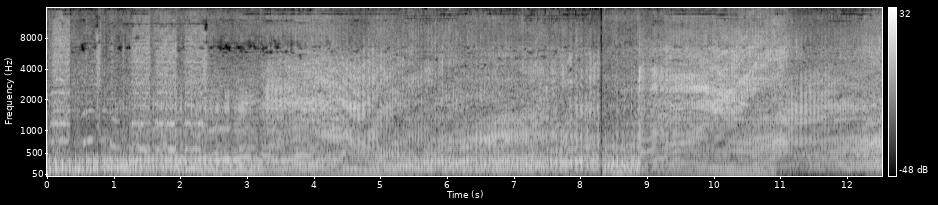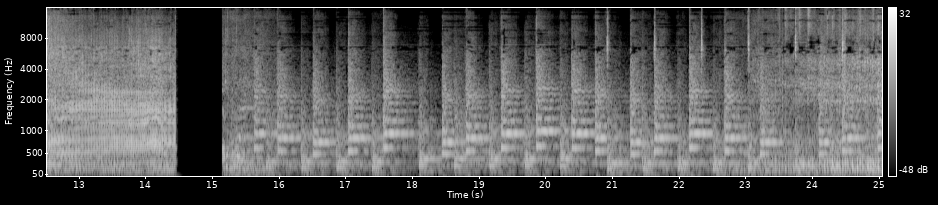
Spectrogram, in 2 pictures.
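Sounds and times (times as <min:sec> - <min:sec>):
motorcycle engine revving: 0:00.0 - 0:14.5, 0:22.7 - 0:25.0.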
